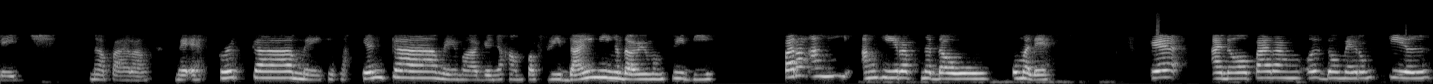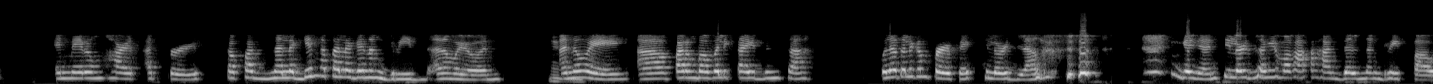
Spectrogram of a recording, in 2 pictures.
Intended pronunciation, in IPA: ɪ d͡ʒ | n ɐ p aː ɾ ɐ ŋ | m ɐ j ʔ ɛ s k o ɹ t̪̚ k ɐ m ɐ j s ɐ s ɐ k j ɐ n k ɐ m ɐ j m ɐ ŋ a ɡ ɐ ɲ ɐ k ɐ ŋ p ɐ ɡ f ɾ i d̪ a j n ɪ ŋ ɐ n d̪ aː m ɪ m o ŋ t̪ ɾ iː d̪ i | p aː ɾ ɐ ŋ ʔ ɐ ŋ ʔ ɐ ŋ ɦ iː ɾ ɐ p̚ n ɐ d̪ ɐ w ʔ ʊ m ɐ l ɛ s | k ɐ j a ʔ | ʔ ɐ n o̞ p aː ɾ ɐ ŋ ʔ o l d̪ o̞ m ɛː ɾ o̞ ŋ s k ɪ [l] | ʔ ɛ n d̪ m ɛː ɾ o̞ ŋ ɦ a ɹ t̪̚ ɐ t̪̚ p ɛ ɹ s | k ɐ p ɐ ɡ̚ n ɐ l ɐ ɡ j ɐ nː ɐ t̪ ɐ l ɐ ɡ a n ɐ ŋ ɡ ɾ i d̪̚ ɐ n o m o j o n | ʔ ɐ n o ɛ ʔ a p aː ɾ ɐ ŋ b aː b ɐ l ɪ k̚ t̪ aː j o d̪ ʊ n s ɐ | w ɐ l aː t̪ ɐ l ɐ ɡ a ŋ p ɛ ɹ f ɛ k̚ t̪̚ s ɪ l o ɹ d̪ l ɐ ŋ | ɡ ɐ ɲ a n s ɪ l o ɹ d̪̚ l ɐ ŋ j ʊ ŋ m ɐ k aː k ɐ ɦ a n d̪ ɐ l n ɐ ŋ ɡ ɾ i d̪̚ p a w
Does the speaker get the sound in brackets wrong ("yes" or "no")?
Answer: no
